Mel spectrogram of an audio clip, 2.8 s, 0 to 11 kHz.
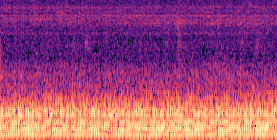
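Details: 2000 Chevrolet Silverado 1500 Z71 original fuel pump, running with the tank pulled, before replacement: a loud, steady electric whine with a faint wavering hum underneath; the worn pump runs but isn't putting out 55 psi.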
